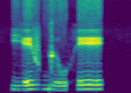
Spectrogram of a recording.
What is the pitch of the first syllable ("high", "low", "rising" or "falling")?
rising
